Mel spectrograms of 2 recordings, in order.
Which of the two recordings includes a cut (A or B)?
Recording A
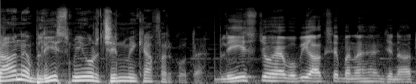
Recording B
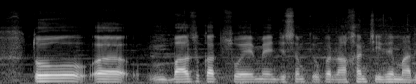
A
